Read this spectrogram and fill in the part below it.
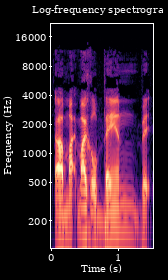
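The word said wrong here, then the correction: Michael Biehn: whatever his name is. – Whom? – This guy. – Oh, Michael Bean? – Is that how you say his name? – Yeah, Michael Bean.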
